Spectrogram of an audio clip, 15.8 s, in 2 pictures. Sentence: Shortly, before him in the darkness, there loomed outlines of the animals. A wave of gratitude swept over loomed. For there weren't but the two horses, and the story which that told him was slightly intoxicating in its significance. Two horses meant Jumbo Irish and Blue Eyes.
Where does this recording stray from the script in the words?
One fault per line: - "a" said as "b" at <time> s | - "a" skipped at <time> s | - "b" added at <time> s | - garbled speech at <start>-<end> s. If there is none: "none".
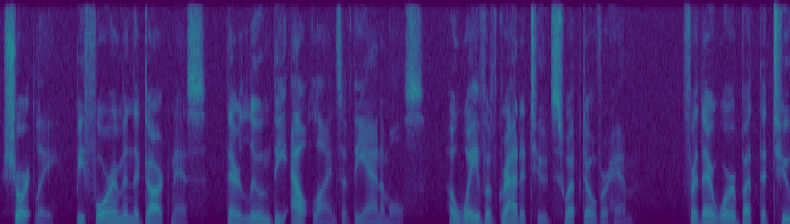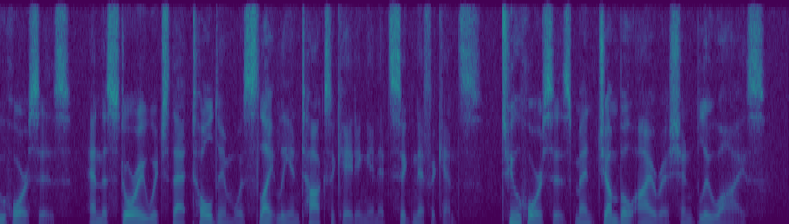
- "the" added at 2.7 s
- "loomed" said as "him" at 6.1 s
- "weren't" said as "were" at 7.2 s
